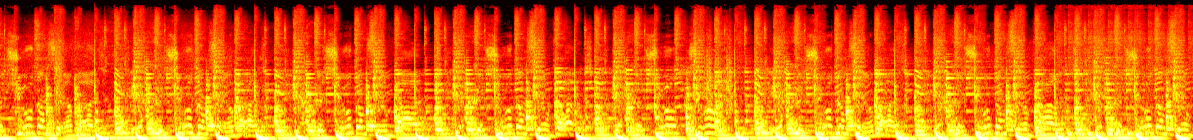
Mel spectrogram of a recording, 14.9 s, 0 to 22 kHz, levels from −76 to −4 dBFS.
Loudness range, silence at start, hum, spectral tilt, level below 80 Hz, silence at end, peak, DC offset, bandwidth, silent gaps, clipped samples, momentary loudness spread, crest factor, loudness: 0 LU; 0 s; none; -5 dB/octave; -10 dBFS; 0 s; 0 dBFS; under 0.1%; 19 kHz; none; 0.5%; 2 LU; 8 dB; -9 LUFS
